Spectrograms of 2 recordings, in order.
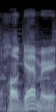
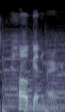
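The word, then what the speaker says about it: Hoganmer: Um, it's not Hogammer, it's Hogenmer.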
